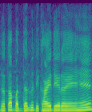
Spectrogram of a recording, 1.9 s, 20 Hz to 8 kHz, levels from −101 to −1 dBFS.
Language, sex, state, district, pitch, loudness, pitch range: Hindi, male, Uttar Pradesh, Varanasi, 160 Hz, -15 LUFS, 155-170 Hz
